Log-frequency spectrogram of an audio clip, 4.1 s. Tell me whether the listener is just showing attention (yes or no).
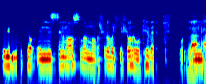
no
